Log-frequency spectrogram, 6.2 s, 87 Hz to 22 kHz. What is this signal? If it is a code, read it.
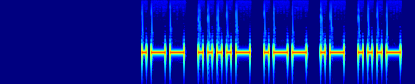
Morse code, heard as a keyed tone, about 17 wpm, 700 Hz. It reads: W4WAV
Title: USA Call Signs - 5 Characters - Repeated 2x - 17wpm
